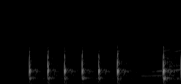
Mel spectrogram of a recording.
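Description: A rapid series of firm knocks on wood, about six evenly spaced raps, a brief pause, then two more, fairly loud with a hollow resonance.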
